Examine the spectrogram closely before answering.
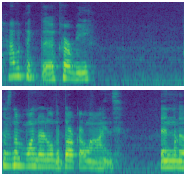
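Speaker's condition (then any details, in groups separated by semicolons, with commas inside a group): Cerebral palsy; physical handicap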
